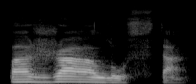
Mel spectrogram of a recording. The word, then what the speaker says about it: пожалуйста: Once again, пожалуйста. So we have another silent letter here. The y towards the end is not heard. So it's пожалуйста.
